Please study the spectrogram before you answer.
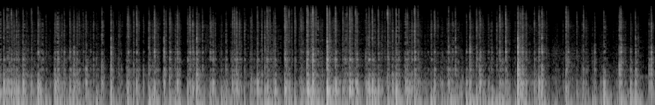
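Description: Fingernails scratch and tap quickly on a cotton cushion filled with cherry pits. The result is a dense, continuous, low-heavy rustling patter, with soft, short taps scattered throughout and little bright content.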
